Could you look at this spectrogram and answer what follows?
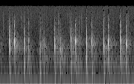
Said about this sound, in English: I see Don Diego's horse approaching.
